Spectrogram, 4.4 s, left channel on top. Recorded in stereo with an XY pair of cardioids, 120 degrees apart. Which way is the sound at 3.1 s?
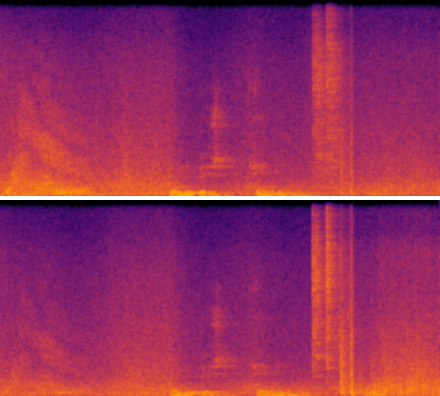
65° right.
